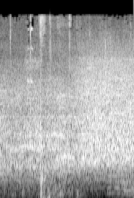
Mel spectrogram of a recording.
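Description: Arena game sound of an NBA basketball game: crowd noise swelling steadily, with a basketball thudding once on the hardwood court about half a second in.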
